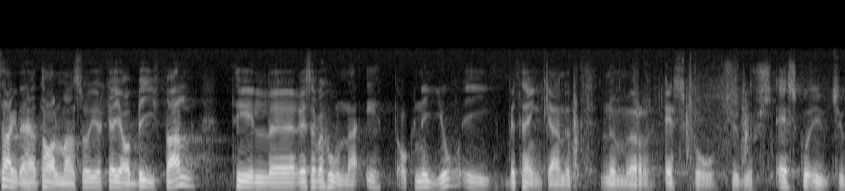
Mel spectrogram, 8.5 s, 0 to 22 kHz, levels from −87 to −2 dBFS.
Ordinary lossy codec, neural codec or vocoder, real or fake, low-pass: none; none; real; none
